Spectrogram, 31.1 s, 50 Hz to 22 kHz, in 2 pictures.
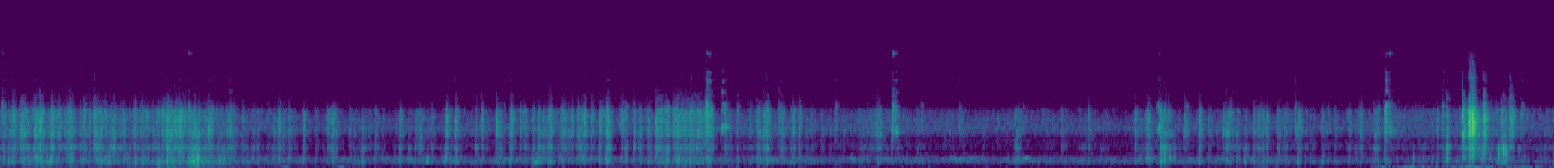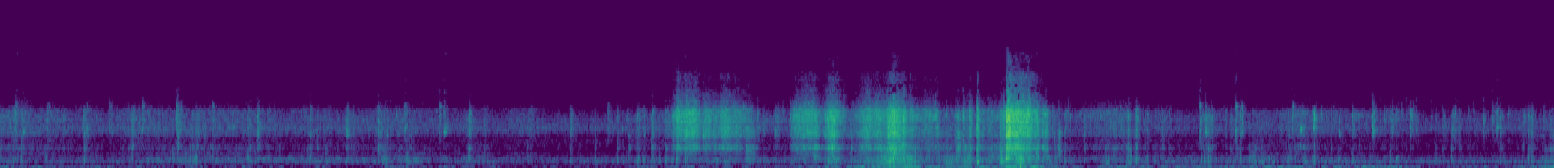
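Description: Handling noise inside an ice-fishing shelter: rustles, light scrapes and clicks as two ice rods are held and jigged, over a faint steady hum and whine. From about 14 seconds in a low rumble sets in, and it is loudest around 24 to 26 seconds.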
